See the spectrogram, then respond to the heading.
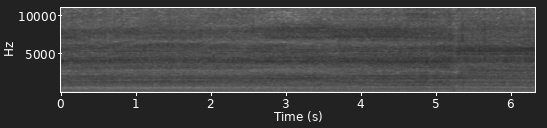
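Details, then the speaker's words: Champion 2500 W dual-fuel inverter generator, brand new, first start, eco mode switched back on: even, steady drone with smooth regular beat, no misses, knocks or surging; sounds pretty good, normal idle. "There's eco mode on. Sounds pretty good. Start right up."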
